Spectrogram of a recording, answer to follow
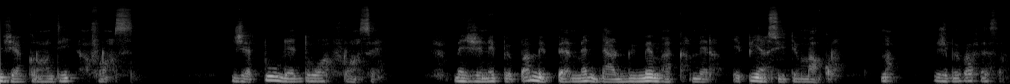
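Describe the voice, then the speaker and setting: Speaking into a phone or camera mic, this Ivorian video creator delivers an indignant monologue to the camera, driving home one rhetorical question after another. Her voice is warm and sits extremely low.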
